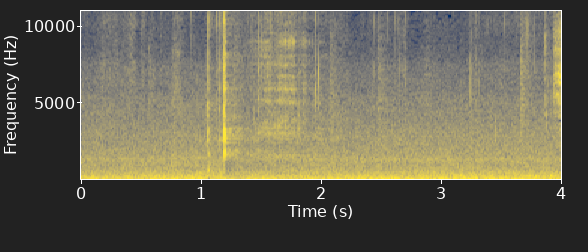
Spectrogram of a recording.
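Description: Knife and fork cutting through a stuffed bell pepper on a ceramic plate: faint soft cutting sounds, with one sharp click of metal cutlery against the plate about a second in.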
